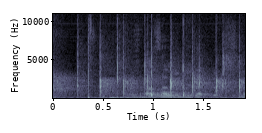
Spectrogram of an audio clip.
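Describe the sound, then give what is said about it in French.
A few people clap to welcome a guest, a quick, irregular patter of sharp, crisp smacks lasting a couple of seconds, with some voices murmuring underneath. “On s'applaudit.”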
